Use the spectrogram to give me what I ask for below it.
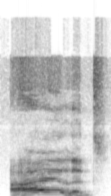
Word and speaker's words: island: And normally most of the time probably 80 90% of the time it is to indicate that uh in old times there was an s like island and of course you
